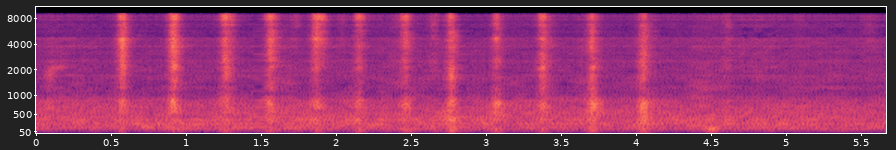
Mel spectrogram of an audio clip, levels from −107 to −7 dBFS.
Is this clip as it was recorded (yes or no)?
no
